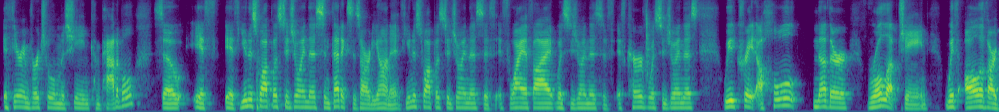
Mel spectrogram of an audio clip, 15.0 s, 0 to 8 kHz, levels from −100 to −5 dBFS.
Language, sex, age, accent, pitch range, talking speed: English, male, 30-49, American, 115-135 Hz, 190 wpm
